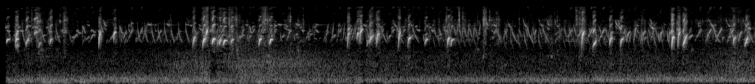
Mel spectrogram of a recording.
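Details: European goldfinch batba song, played to stimulate goldfinches to sing and get ready; fast dense twittering of high tinkling notes and buzzy trills, with louder bursts near two, six and seven seconds over a faint low hum.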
